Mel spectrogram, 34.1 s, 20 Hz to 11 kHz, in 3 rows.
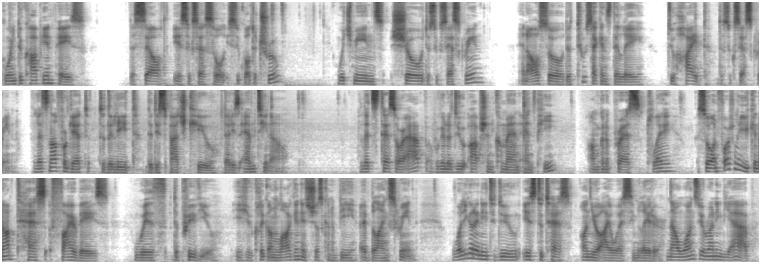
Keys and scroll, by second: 4.1 super+x, 5.8 super+v, 15.8 shift+BackSpace, 19.2 alt+super+p, 31.4 super+r.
